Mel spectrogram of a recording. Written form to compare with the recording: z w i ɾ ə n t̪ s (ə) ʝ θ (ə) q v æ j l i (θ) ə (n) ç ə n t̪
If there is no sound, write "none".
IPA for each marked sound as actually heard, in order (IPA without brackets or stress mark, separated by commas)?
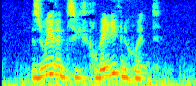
ə, ə, θ, n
